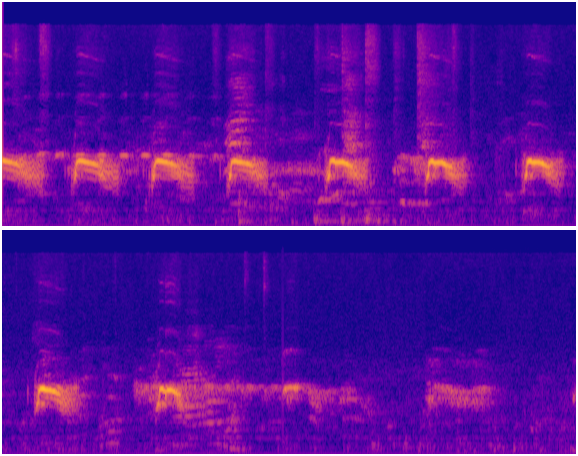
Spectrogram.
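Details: Zebra dove (perkutut), a young bird being trained, delivering a steady run of about ten bubbling coo notes roughly one per second, each hooked and falling, fading to softer notes at the end; faint clicks behind.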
